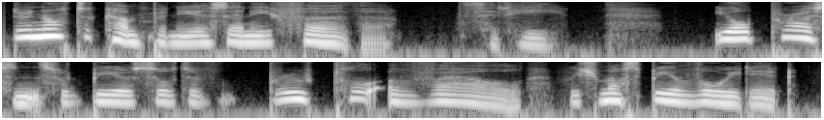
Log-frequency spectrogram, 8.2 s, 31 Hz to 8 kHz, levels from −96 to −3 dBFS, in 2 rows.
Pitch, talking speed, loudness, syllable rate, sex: 160 Hz, 155 wpm, -19 LUFS, 5.0 syllables/s, female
